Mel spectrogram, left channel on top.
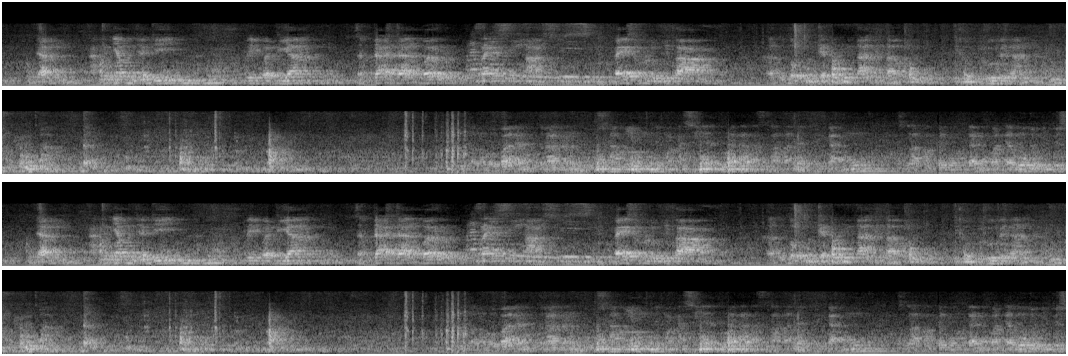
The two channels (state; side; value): normal; both; correlation 0.61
